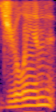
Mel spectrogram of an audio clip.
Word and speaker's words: Julian: My name's Julian. It's J-U-L-I-A-N. – Mm-hmm. – I'm calling from Bank of Cardiff. Cardiff is spelled C-A-R, D as in David, I-F-F as in Frank Frank.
